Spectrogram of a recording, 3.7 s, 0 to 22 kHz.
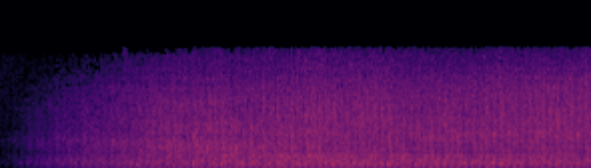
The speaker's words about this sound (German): Ein kleines Sportflugzeug mit einem 6-Zylinder-Dieselmotor rollt auf eine Parkposition des Flughafens Kiel-Holtenau.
